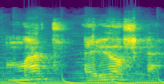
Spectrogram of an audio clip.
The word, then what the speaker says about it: Matryoshka: It is Matryoshka. Yeah. Y-N-O. Yeah. Thank you, Sergey. So now try saying it yourself. Matryoshka, Matryoshka.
